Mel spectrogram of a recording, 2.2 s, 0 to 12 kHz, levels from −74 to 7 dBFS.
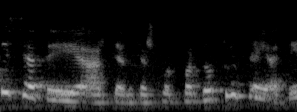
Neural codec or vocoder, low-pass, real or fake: none; 7.2 kHz; real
